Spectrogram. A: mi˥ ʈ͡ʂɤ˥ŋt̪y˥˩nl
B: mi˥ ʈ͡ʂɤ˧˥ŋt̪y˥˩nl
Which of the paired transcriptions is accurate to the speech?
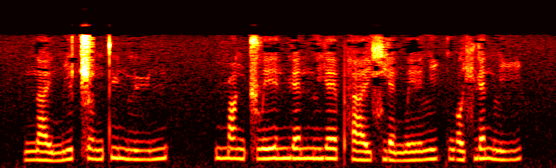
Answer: B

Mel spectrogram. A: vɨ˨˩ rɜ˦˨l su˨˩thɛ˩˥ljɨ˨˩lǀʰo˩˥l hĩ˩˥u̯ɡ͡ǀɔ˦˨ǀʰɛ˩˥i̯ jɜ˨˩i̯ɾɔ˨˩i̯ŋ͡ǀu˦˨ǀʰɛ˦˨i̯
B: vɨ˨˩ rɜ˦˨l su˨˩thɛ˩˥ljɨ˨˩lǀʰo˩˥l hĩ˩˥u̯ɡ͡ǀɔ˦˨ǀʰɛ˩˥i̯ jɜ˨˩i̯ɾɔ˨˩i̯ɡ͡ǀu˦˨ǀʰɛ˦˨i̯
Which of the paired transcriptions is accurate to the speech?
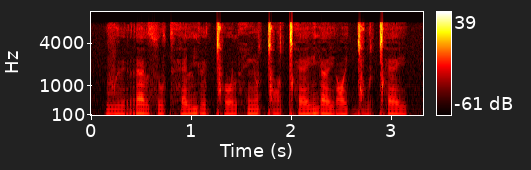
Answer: B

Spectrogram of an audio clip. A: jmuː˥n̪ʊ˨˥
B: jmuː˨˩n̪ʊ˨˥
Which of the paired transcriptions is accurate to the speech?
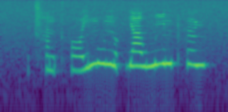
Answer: A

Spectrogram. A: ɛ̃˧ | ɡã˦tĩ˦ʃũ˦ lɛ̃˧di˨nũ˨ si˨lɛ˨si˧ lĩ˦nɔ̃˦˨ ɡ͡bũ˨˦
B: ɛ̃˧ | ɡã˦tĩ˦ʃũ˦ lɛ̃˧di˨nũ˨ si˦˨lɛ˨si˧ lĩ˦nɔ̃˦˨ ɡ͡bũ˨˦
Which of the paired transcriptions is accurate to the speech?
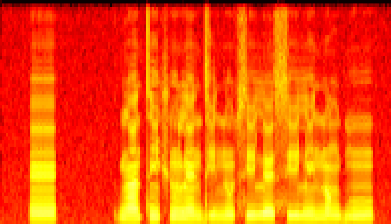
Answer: A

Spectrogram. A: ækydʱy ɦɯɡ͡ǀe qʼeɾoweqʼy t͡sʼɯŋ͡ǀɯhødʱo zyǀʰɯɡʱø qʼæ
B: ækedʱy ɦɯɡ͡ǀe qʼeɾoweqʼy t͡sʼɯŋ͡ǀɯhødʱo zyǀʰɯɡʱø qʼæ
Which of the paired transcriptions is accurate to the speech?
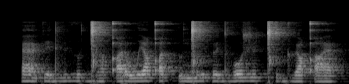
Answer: B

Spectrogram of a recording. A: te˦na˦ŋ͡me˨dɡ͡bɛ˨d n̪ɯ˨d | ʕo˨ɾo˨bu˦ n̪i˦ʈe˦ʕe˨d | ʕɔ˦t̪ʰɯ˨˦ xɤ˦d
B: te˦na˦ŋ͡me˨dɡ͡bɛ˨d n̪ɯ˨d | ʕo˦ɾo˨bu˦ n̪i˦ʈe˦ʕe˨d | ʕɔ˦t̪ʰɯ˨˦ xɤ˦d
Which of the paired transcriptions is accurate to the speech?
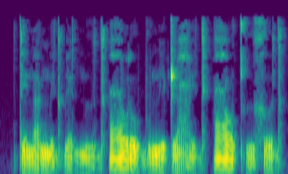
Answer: B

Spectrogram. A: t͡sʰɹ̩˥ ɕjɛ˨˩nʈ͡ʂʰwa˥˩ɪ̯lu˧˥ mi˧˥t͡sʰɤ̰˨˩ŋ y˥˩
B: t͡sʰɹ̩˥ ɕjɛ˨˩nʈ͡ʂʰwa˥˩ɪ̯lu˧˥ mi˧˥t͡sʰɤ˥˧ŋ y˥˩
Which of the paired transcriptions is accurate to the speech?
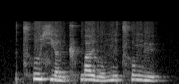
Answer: B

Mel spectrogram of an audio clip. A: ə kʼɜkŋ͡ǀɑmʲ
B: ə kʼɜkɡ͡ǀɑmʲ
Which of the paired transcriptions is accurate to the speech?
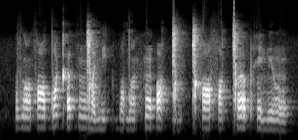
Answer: A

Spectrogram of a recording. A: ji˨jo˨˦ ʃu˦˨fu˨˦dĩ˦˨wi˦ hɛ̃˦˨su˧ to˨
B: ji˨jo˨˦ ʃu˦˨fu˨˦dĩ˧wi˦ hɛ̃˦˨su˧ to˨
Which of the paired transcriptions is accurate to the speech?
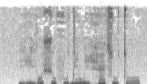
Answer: B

